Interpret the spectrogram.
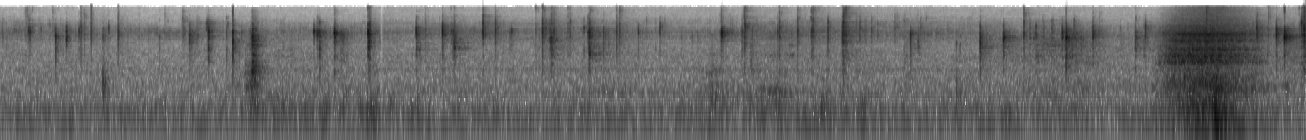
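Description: Hot frying oil crackling and popping in a tiny aluminium wok on a small portable gas stove, irregular and steady. About six seconds in comes a short, louder rush of noise.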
